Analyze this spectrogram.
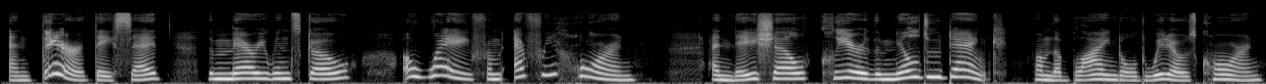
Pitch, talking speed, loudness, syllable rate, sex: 260 Hz, 120 wpm, -16 LUFS, 3.2 syllables/s, female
